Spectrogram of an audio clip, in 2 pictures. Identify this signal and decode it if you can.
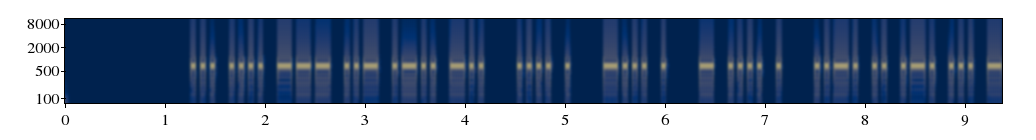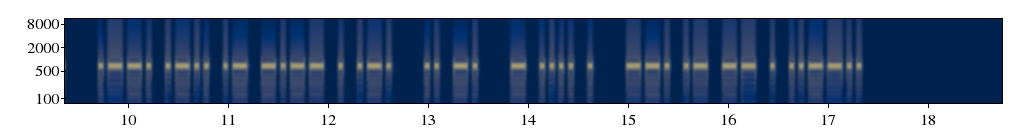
Morse code, heard as a keyed tone, about 25 wpm, 700 Hz. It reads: SHOULD HE BE THE FIRST PLAYER IN THE GAME?
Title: Sentences from Top 1000 Words - Review Part 4 - 25wpm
